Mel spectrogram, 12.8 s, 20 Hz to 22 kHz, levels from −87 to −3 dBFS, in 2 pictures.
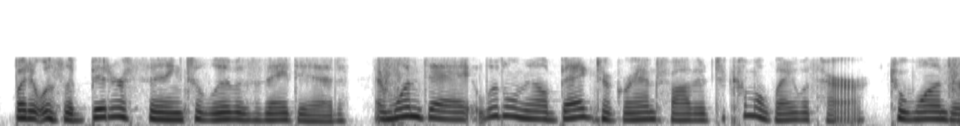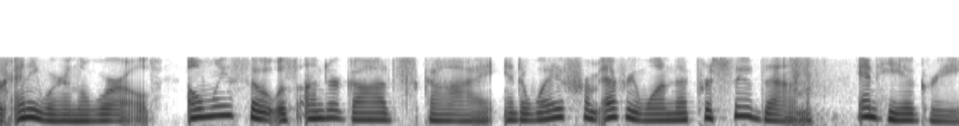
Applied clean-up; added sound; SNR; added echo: none; Whoosh, swoosh, swish; 19 dB; none.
